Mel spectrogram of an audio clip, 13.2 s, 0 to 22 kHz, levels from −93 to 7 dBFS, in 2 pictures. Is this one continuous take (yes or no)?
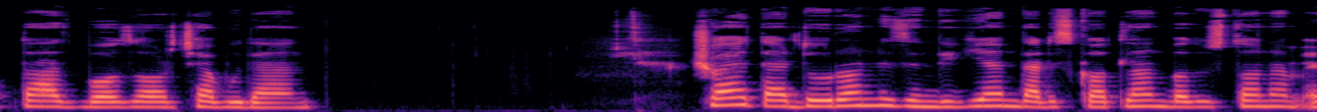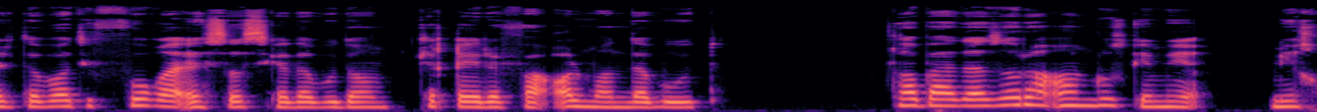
no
